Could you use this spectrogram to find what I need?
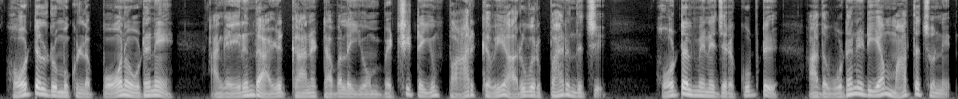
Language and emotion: Tamil, disgusted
